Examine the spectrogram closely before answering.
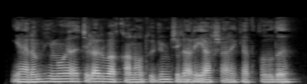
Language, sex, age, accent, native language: Uzbek, male, 18-24, Qashqadaryo, Uzbek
